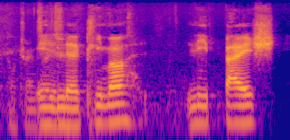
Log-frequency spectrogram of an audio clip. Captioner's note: speaking French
